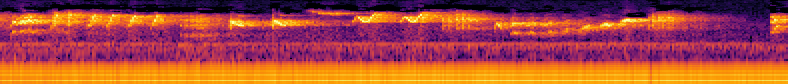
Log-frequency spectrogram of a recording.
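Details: Continuous varied long-tailed shrike song of harsh, scratchy phrases and sharp high squeaks, some notes sliding upward, running without break before a short gap and a final burst.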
